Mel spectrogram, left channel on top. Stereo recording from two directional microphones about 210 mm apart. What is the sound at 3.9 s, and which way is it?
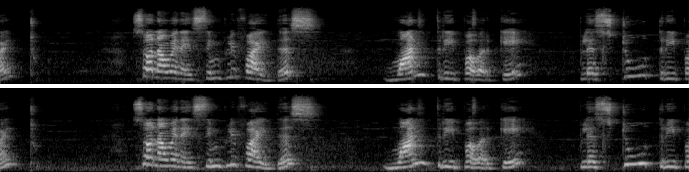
A woman's voice, 35° left (ahead or behind).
